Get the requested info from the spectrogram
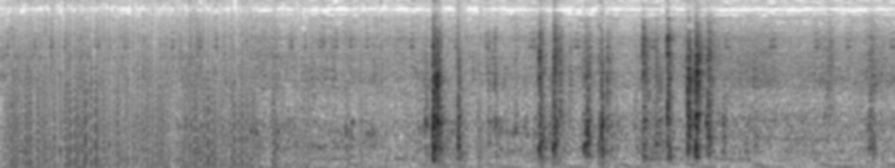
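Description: Car rolling slowly over a dirt road, a steady low rumble that dies away as it comes to a stop. About three seconds in comes one loud knock, then a quick run of short clicks and knocks over the next two seconds, heard from inside the car.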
